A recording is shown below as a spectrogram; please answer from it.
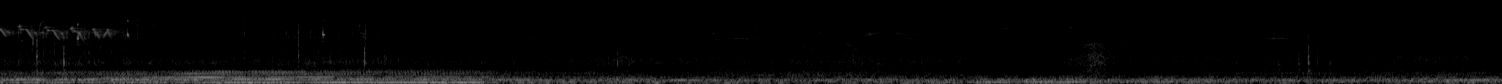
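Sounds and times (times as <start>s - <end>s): birds chirping: 0.0s - 1.6s.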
